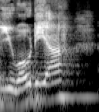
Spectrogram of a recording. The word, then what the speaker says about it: Euodia: So the first one, Euodia, and the second one, Syntyche. As far as I can tell, that is the way they are to be pronounced. I don't speak Greek, but that's the way it would have been. But there was a disunity between these two sisters.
